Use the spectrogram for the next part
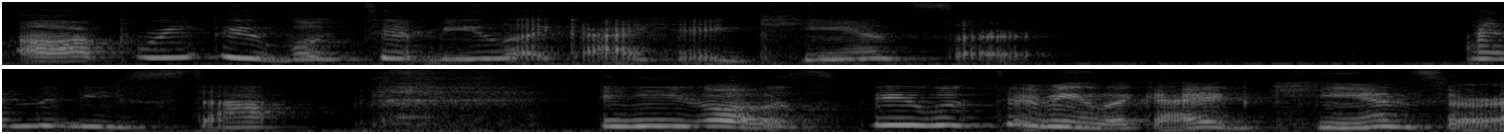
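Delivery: fighting back sobs while retelling; crying. Real, not acted. Retelling husband's humiliation, crying.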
